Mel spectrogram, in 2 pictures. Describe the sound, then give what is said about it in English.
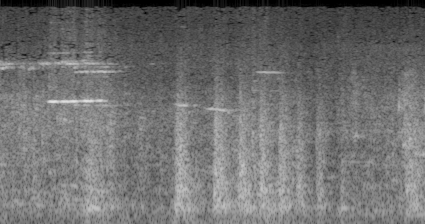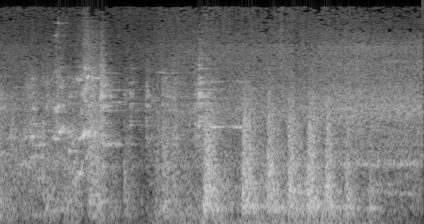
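A train labours and fails to get moving because its load is too heavy, with a run of heavy, uneven chuffs and high metallic wheel squeals over a constant rumbling hiss. No voices. “Can't get it started. The load's too heavy.”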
